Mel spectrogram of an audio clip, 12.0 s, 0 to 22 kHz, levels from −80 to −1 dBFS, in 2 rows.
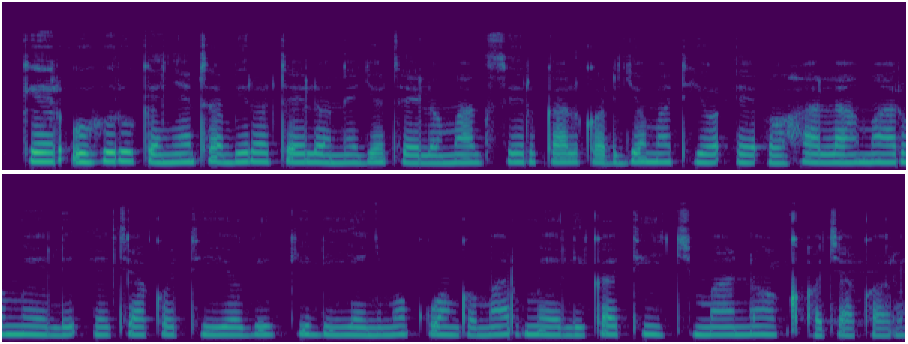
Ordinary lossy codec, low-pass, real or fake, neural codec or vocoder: none; 10.8 kHz; real; none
